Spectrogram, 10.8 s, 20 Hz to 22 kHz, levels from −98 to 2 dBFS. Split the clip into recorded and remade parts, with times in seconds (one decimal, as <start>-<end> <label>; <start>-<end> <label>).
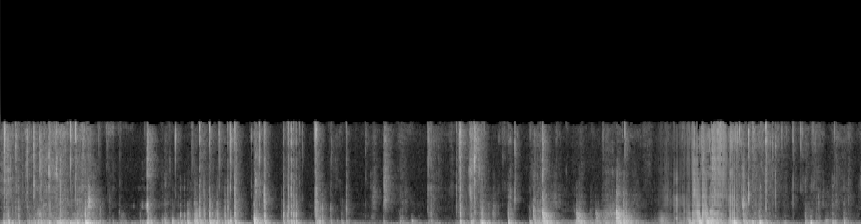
0.0-8.2 recorded; 8.2-9.2 remade; 9.2-10.8 recorded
